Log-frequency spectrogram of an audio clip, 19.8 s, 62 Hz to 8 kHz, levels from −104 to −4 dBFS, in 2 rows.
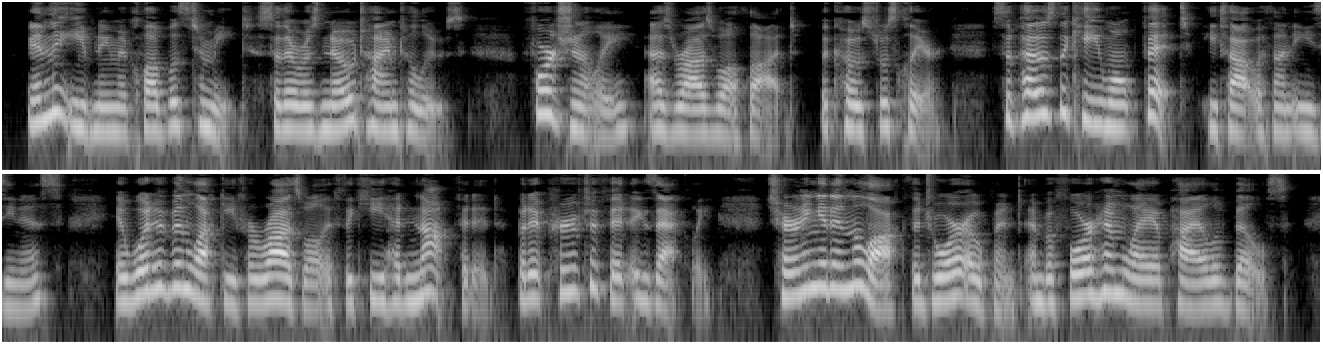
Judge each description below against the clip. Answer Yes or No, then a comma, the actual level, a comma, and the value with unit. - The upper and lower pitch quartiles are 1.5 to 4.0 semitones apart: Yes, average, 3.6 semitones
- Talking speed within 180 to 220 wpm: Yes, fast, 205 wpm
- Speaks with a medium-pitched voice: No, high, 200 Hz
